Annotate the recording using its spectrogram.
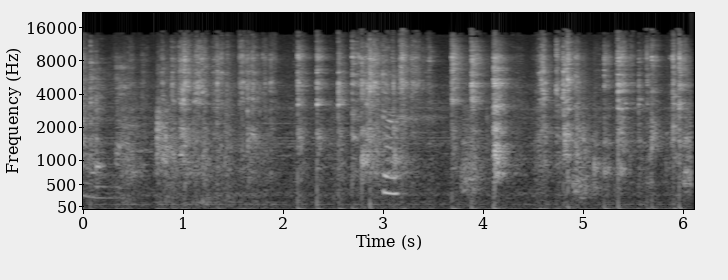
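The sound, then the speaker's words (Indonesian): A metal spoon clatters and scrapes against pots in quick, irregular bursts of sharp clanks, fairly loud, with faint voices in the background. “Masak apa? Itu. Ini. Sendok. Sendok.”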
